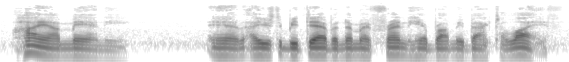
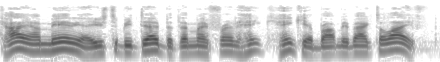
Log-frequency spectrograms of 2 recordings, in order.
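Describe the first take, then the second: First: Softer and lower, thinking it over; low, hushed retelling of the quote; quiet recheck. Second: A light mock-cheery Manny quote; chipper Manny intro. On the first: Retold or imitated. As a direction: murmur the line to yourself while working it out. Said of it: "he actually said to the little girl". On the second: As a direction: cheerfully introduce yourself to the girl. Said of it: "Danny Radcliffe's like".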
